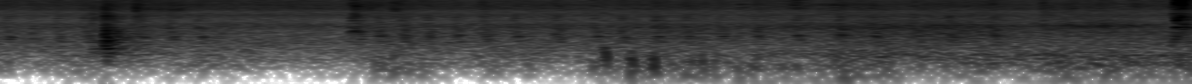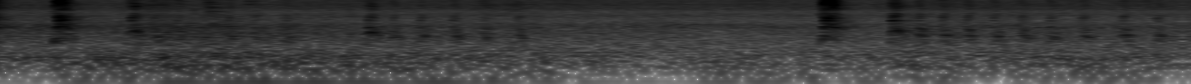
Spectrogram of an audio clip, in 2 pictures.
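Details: A steady low engine rumble with a few sharp clicks, and no animal voice.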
